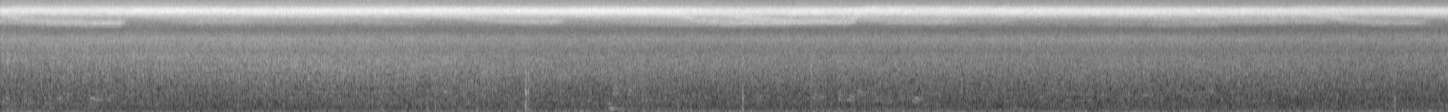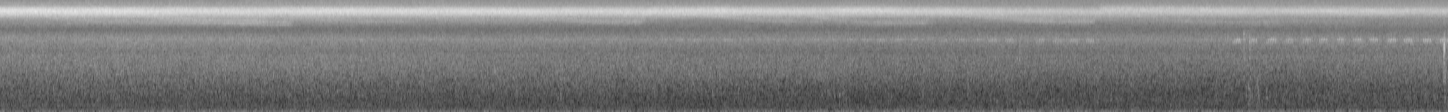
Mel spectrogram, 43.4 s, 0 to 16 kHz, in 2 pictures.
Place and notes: {"title": "Tianmu, Shilin District - Hiking trails", "date": "2012-06-23 08:40:00", "description": "walking in the Hiking trails, Sony PCM D50 + Soundman OKM II", "latitude": "25.13", "longitude": "121.54", "altitude": "246", "timezone": "Asia/Taipei"}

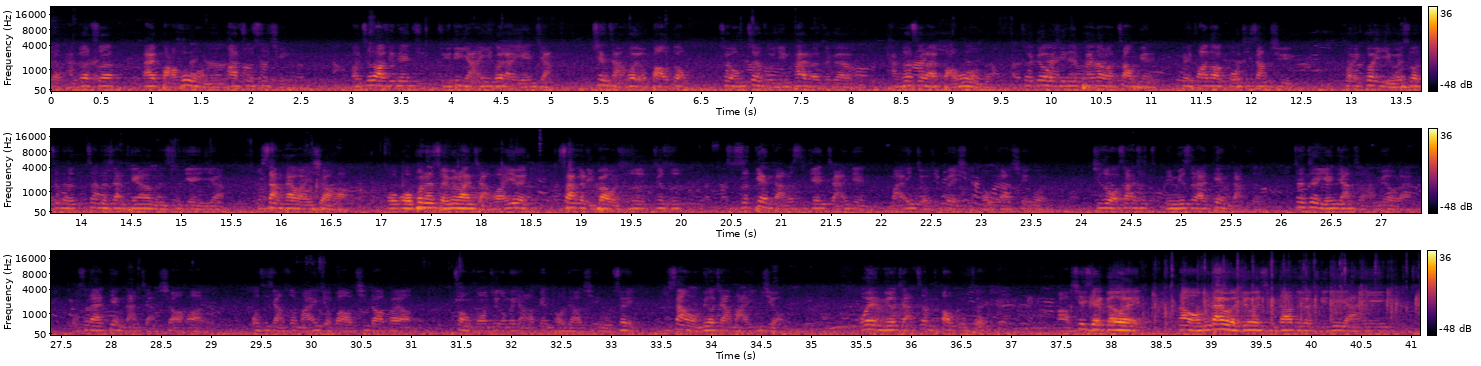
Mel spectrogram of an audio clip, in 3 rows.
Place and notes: {"title": "Chiang Kai-shek Memorial Hall, Taipei - Band performances", "date": "2013-06-14 18:56:00", "description": "against nuclear power, Band performances, Sony PCM D50 + Soundman OKM II", "latitude": "25.04", "longitude": "121.52", "altitude": "8", "timezone": "Asia/Taipei"}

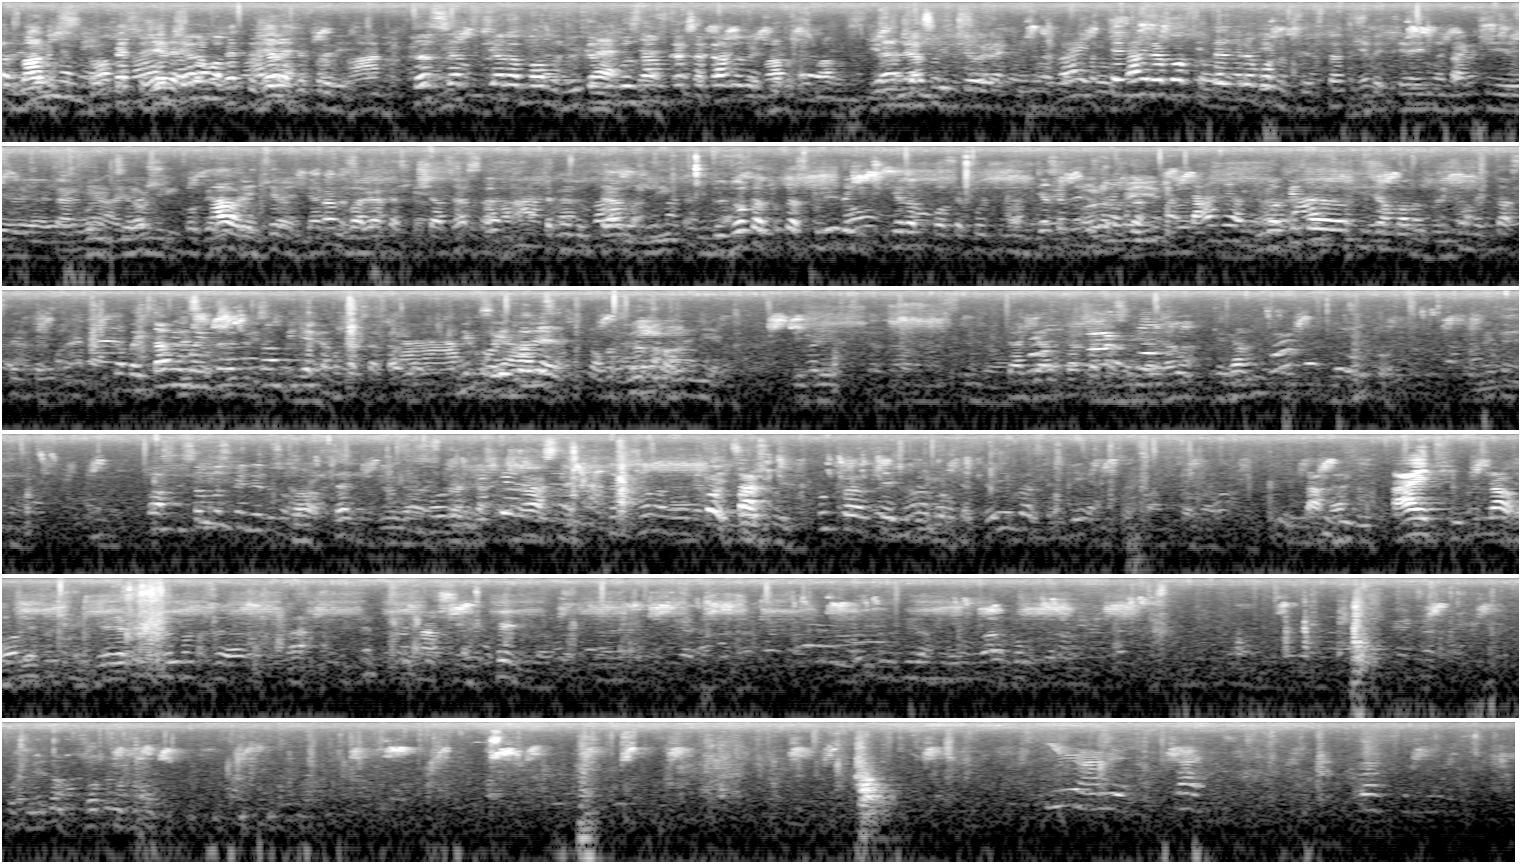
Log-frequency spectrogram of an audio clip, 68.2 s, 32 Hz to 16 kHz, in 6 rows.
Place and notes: {"title": "Buzludzha, Bulgaria, Entrance - In front of Buzludzha", "date": "2019-07-13 12:36:00", "description": "In front of the ruin of the monument of Buzludzha there are swallows to be heard, water drops falling from the construction, voices of visitors and the policeman, who looks that noone enters the building. Two workers who paint a hiking trail pass by and draw their mark on the building.", "latitude": "42.74", "longitude": "25.39", "timezone": "GMT+1"}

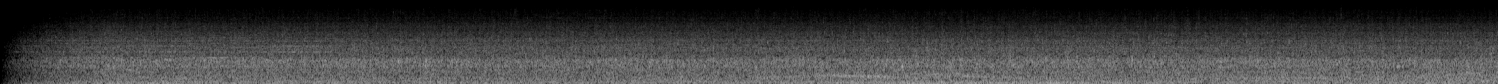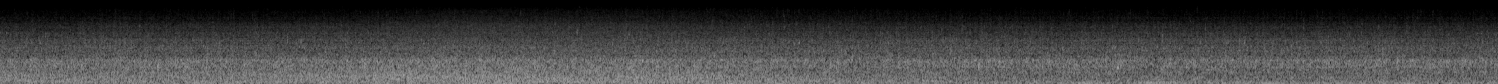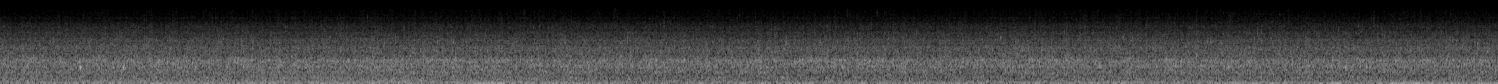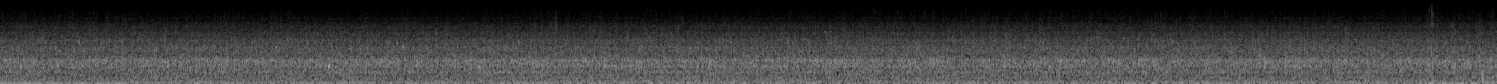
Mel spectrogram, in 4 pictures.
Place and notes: {"title": "Berlin, Görlitzer Park - little artificial creek at bridge", "date": "2011-04-08 19:45:00", "description": "little artificial creek in Görlitzer Park Berlin, near small bridge", "latitude": "52.50", "longitude": "13.44", "altitude": "39", "timezone": "Europe/Berlin"}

